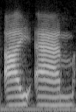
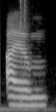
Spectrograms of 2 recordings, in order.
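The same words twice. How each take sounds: First: Both words are said in full. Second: The words are contracted into one syllable. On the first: "the entire expression" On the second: "Instead, you say"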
